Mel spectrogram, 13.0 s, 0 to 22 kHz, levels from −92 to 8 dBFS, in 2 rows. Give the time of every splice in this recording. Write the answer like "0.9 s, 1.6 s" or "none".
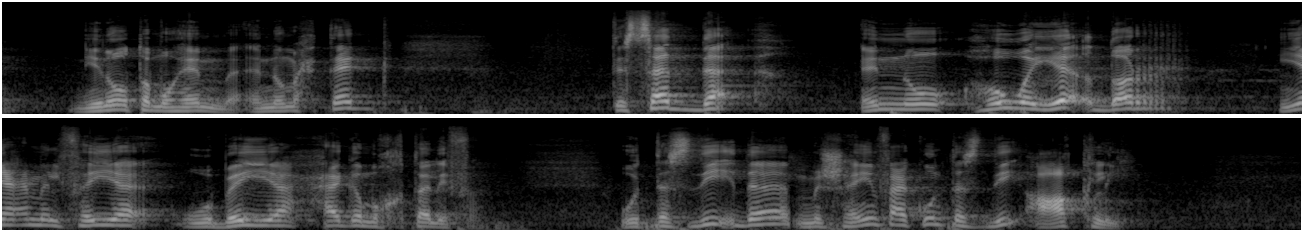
10.4 s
